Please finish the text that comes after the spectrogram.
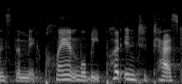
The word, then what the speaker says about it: McPlant: Yeah, but I think you should say it like that, McPlant. If you extend the A, it rolls off the tongue.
